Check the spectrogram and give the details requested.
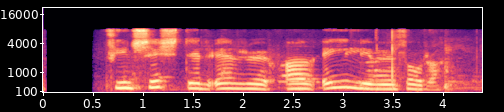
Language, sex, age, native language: Icelandic, male, 10, Icelandic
